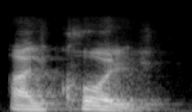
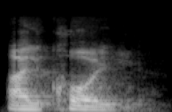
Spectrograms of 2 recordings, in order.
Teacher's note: The letter L in the end is so thin. It's not alcohol.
